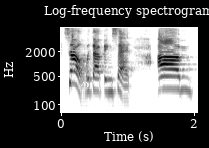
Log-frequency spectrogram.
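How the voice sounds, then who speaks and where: A woman's voice: fairly high pitch, steady tone, slow, pushed and bright. A woman hosting a casual chat over a video call, speaking in an encouraging, emphatic way and often tagging her points with a question. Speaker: host.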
